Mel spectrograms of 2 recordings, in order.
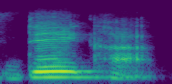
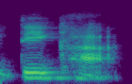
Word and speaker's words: Descartes: So day, then the car, the TES is silent, it's French. So like day today, and then car, driving your car. So day car.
